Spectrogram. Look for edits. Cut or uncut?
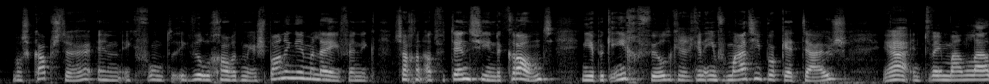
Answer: uncut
